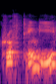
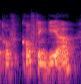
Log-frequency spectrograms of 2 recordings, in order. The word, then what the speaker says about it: Croftengea: oder der Whisky heißt Croftengi oder Croftengia. Also ich glaube, Croftengi spricht man es aus, ist die rauchige Variante von Loch Lomond.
